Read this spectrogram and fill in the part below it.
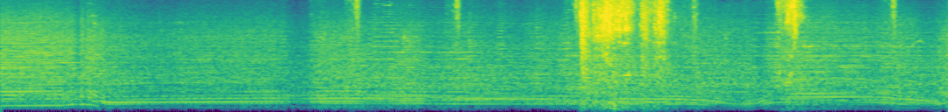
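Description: A car engine roars steadily, its pitch shifting as gears change.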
